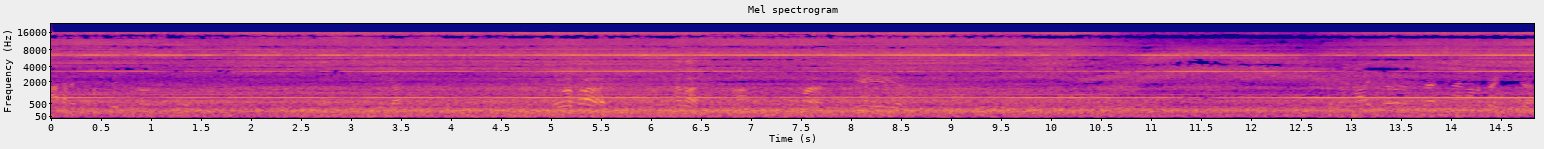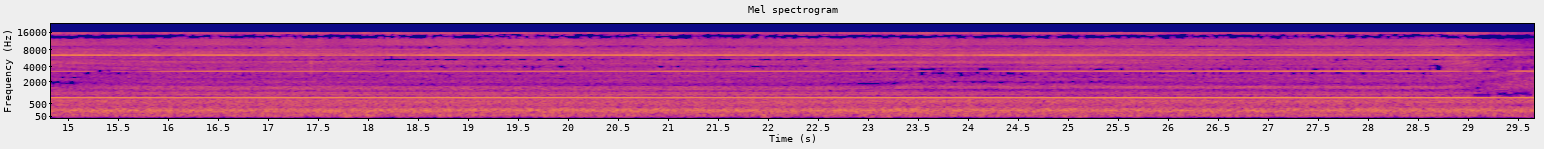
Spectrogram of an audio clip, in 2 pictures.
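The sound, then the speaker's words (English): A steady engine roar fills the cabin of Eddie's private jet flying to Newcastle, a deep constant rumble with a faint high whine running through it, unchanging for the whole stretch, with no voices. “First time on a jet”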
